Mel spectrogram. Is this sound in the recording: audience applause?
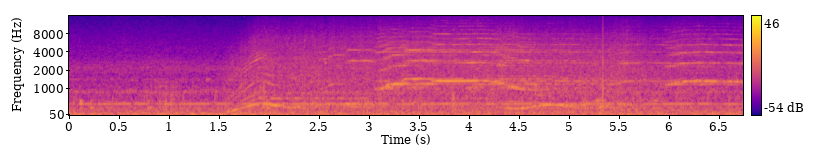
no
